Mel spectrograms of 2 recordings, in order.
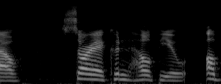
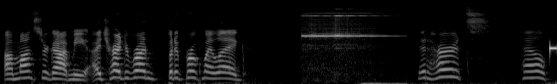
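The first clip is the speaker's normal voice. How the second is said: put-on pained young girl, a bit higher; hurt girl voice; 5 semitones higher, 4 dB louder than usual. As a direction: whimper it like an injured girl. Voicing hurt girl Misao.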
